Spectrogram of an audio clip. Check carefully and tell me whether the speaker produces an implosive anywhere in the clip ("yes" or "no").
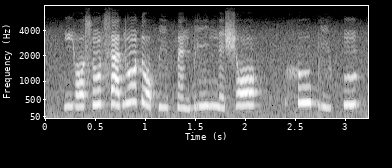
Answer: yes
